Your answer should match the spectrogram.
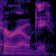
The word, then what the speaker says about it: pierogi: Yeah, pierogi.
